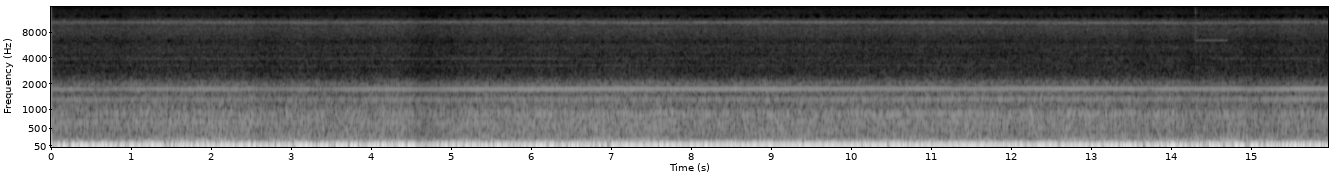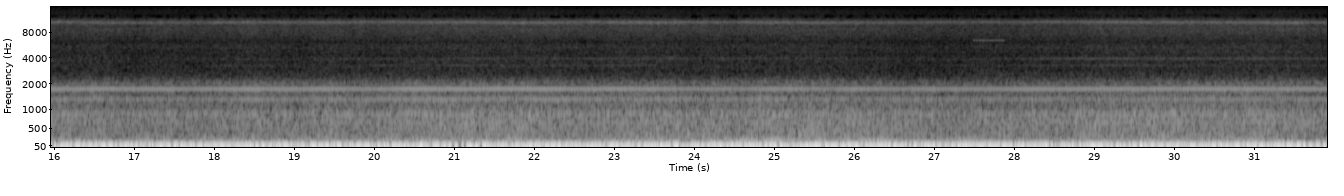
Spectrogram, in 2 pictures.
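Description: Airbus EC130 helicopter in a steady hover, heard from inside the cockpit: a constant low rotor rumble with several steady whining tones from its Safran Arriel 2 turboshaft engine and drivetrain, unchanging throughout.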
